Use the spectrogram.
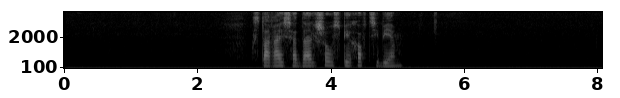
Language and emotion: Russian, neutral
